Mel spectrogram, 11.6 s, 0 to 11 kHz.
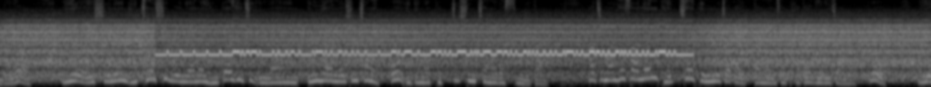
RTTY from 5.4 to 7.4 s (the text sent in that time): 569 413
